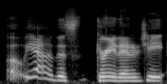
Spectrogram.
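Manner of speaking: match her upbeat energy; excited. Retold or imitated. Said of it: "And I'm excited too".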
